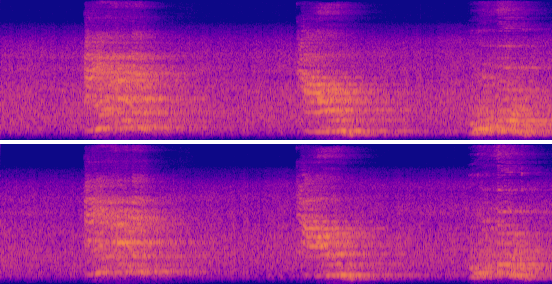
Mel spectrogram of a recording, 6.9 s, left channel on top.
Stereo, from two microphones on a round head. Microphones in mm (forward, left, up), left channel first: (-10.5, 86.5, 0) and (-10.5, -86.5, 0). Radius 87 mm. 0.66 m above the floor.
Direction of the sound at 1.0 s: 5° right (ahead or behind).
